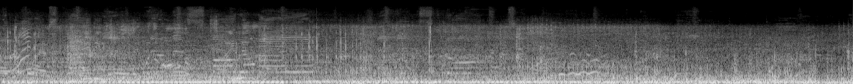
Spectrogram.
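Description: Small gasoline engine of a Tomorrowland Speedway car running steadily under way, a constant low hum with road and wind noise over it.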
